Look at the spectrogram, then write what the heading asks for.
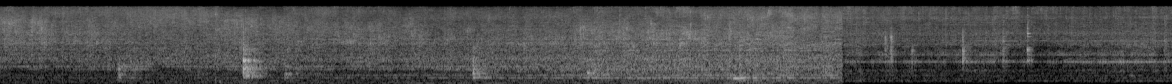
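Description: Slices of dried tofu frying in hot oil in a nonstick pan, sizzling steadily, with a wooden spatula scraping and knocking now and then as it turns them.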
